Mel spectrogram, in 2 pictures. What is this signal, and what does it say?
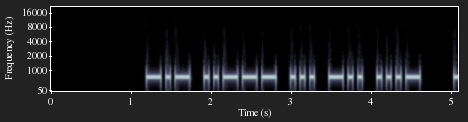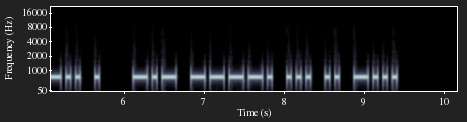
Morse code, heard as a keyed tone, about 21 wpm, 700 Hz. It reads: K2SDV DE K9SIB
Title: USA Callsign DE Callsign - 5 Characters - 20wpm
